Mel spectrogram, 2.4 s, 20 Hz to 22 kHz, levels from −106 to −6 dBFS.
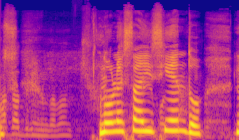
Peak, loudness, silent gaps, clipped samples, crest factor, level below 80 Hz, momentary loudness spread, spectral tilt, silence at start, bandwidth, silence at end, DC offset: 0 dBFS; -14 LUFS; none; under 0.1%; 16 dB; -50 dBFS; 19 LU; -4 dB/octave; 0 s; 17 kHz; 0 s; under 0.1%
